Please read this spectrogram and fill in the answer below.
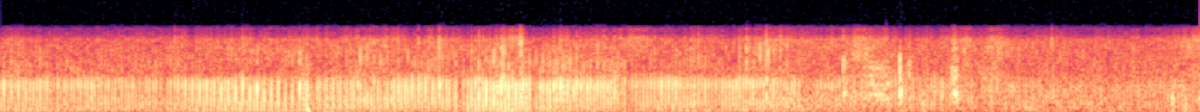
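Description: Calico kitten purring right against the phone's microphone, a steady fine pulsing rumble that is strongest in the first few seconds and eases off after about four seconds. A few light clicks come near the end.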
